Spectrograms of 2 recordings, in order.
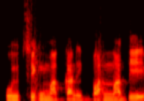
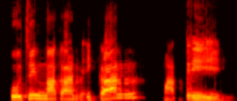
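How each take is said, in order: First: A pause comes after the word makan. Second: A pause comes after the word ikan. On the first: The cat eats a dead fish. The speaker calls it right. "Berarti sudut pandangnya hewan bernama kucing memakan" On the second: The cat died after eating fish. The speaker calls it wrong. "Berarti yang mati siapa? Kucingnya karena setelah makan"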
